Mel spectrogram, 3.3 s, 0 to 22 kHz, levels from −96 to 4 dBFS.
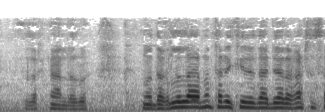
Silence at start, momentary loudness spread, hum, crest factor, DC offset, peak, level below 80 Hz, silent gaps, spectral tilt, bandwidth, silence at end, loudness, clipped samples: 0.05 s; 17 LU; none; 16 dB; under 0.1%; -2 dBFS; -44 dBFS; none; -6.5 dB/octave; 11.5 kHz; 0 s; -17 LUFS; under 0.1%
